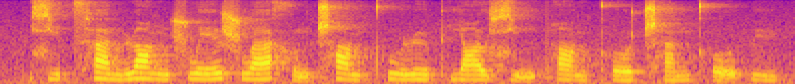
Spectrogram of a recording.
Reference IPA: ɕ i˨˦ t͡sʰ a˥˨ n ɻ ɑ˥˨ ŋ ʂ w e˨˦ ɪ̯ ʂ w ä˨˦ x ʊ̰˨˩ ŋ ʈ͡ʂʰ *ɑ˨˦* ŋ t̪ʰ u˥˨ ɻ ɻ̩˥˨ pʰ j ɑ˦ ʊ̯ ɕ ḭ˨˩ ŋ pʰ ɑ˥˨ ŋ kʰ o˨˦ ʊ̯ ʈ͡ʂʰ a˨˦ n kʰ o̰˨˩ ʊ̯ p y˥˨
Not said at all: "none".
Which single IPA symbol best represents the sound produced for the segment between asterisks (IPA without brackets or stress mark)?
ɑ˥˨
